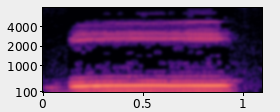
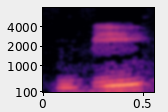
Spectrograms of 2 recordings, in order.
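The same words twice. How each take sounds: First: The vowel is drawn out long. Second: The vowel is short. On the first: "खड़ी ज़ेर को भी थोड़ा खींच के पढ़ा जाता" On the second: "ज़ेर"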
